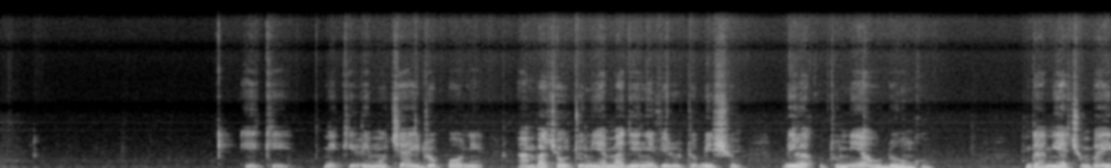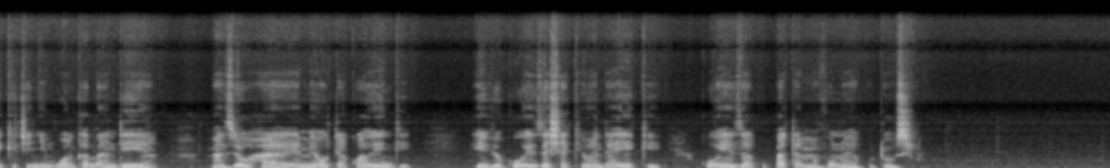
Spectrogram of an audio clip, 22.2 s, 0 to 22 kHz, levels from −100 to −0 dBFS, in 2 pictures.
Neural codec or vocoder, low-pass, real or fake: none; 19.8 kHz; real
